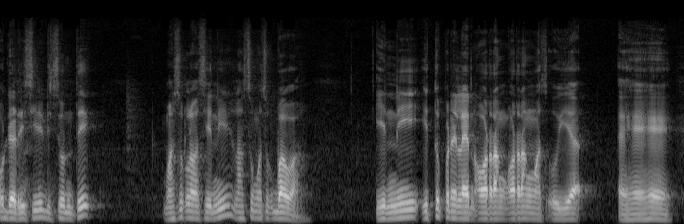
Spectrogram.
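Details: Adult male speaker; ordinary speech.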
